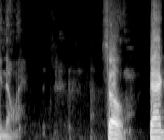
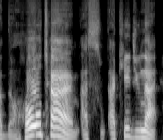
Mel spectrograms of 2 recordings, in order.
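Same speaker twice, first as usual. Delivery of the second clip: ordinary delivery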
